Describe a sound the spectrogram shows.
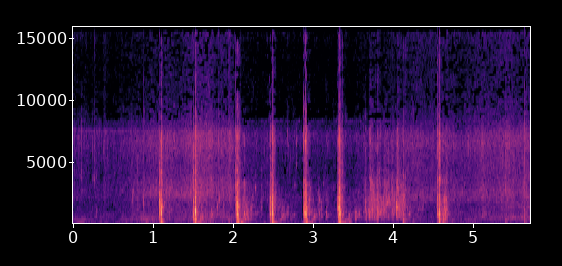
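Hands splash and slap in shallow muddy water.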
